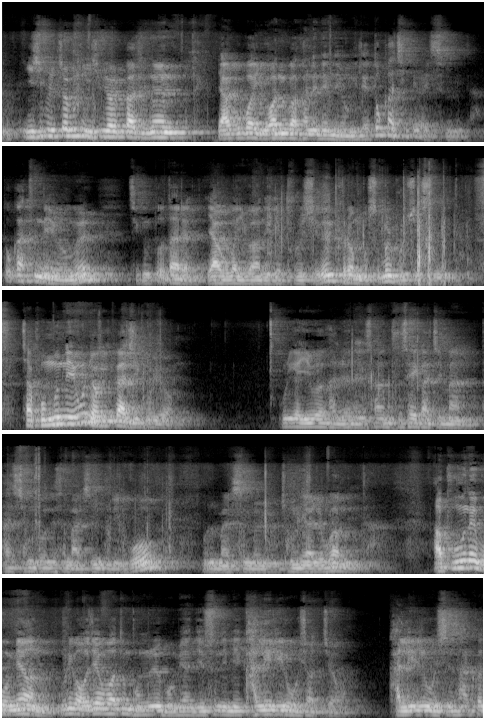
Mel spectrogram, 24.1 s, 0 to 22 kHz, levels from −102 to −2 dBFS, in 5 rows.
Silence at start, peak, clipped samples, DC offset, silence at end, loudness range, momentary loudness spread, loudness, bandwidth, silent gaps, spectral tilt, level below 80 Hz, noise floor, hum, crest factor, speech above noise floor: 0 s; -6 dBFS; under 0.1%; under 0.1%; 0 s; 8 LU; 15 LU; -28 LUFS; 15 kHz; none; -5.5 dB/octave; -62 dBFS; -76 dBFS; none; 24 dB; 48 dB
